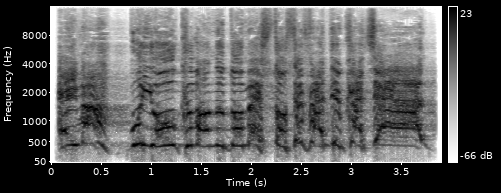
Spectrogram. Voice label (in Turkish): animasyon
